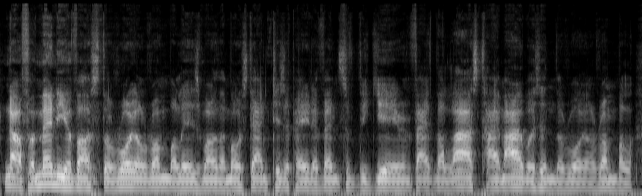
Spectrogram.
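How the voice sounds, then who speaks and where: A man acting out a resolute hero wrestler's promo speech, declamatory and deliberate, with dramatic pauses. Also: mid-range voice, flat delivery, close to an everyday voice. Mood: solemn, resolute. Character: showman hero wrestler solemnly addressing an arena crowd.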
